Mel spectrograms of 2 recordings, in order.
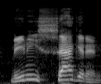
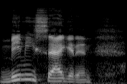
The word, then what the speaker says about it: Mimi Sagadin: We are sitting here today with Mimi Sagadin. I said the name wrong, which I told you I totally mess up names all the time, but it's Mimi Sagadin.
